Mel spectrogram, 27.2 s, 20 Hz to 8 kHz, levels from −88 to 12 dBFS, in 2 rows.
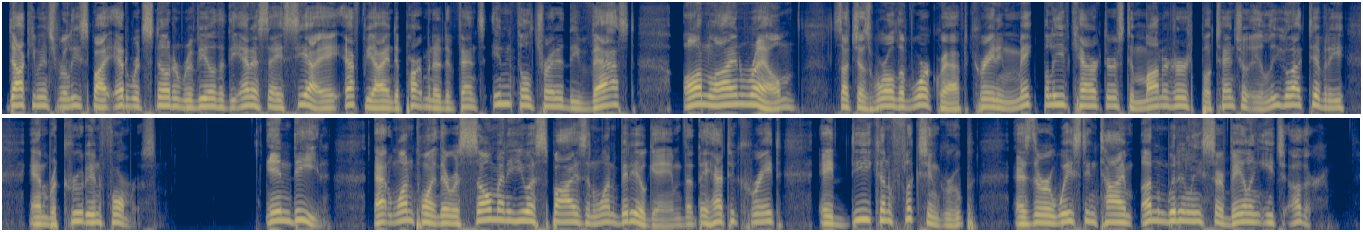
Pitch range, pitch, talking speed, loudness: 140-180 Hz, 165 Hz, 150 wpm, -18 LUFS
